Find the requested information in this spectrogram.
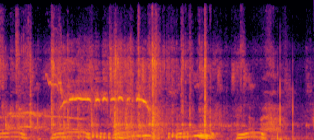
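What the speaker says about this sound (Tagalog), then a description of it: "Pakawalan natin sila kalapatids." White pigeons coo repeatedly at close range in a soft rhythmic series, with brief rustling and a voice in the background.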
